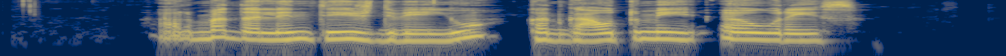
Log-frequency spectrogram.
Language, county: Lithuanian, Šiauliai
